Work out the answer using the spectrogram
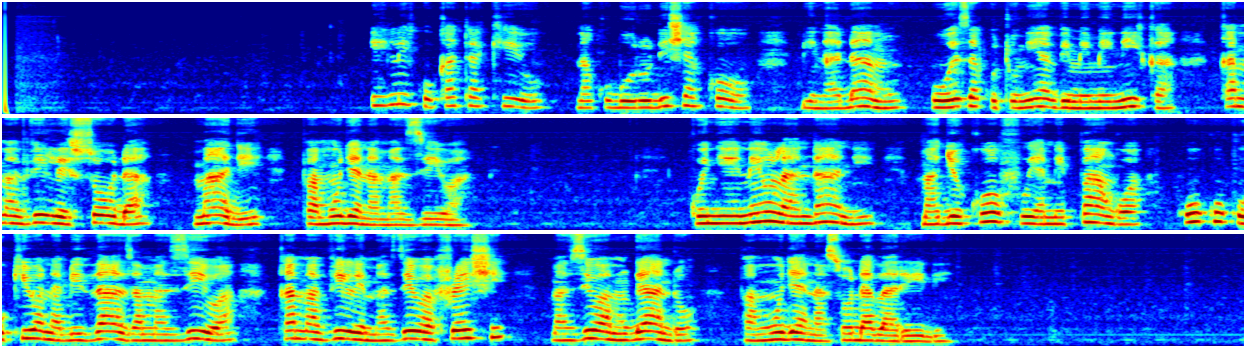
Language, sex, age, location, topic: Swahili, female, 18-24, Dar es Salaam, finance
